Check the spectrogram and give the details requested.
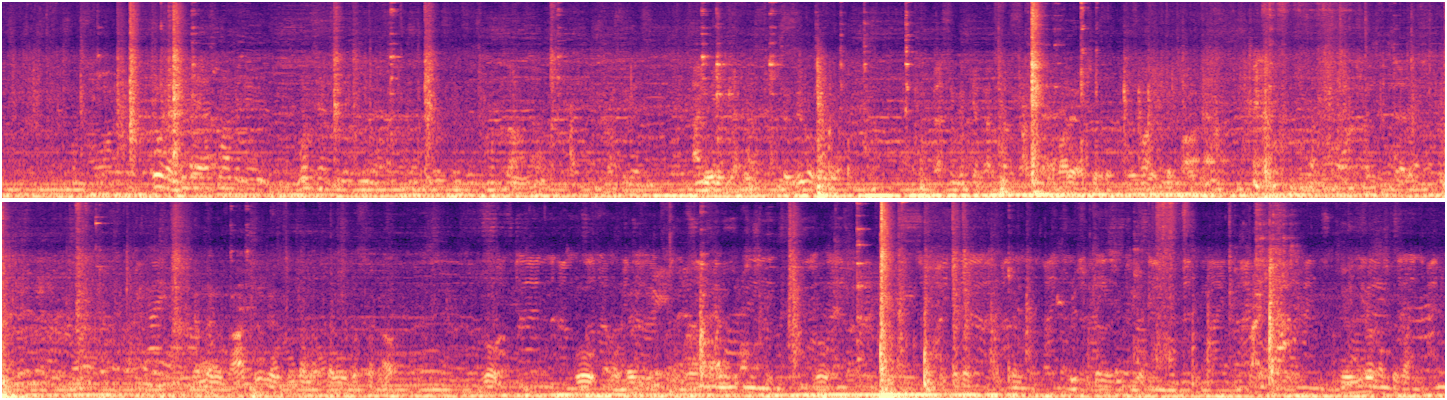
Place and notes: Hamburg, Reeperbahn - Cafe Möller
cafe bar, familiar atmosphere, people having breakfast, dinner or beer.
Hamburg, Germany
